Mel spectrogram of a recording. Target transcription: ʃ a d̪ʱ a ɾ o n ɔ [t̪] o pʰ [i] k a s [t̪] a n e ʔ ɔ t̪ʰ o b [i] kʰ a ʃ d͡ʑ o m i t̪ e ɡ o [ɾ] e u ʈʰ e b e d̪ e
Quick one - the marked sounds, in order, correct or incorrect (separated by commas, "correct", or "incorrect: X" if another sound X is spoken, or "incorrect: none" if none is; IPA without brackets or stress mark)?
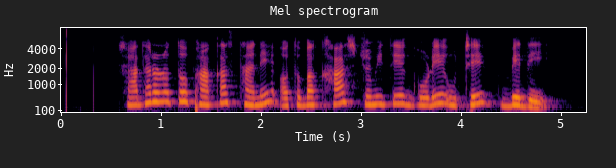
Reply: correct, incorrect: a, incorrect: t̪ʰ, incorrect: a, incorrect: ɽ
